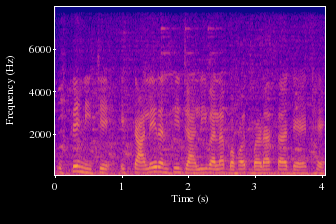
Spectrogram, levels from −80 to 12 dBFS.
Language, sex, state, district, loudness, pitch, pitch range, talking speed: Hindi, male, Maharashtra, Mumbai Suburban, -17 LUFS, 175 Hz, 165-195 Hz, 190 wpm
